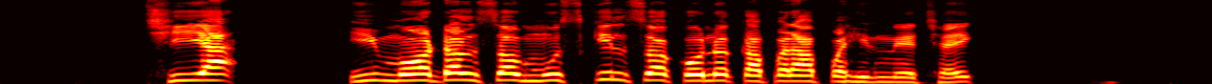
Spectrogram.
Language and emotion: Maithili, disgusted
